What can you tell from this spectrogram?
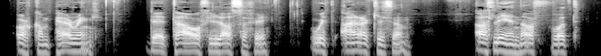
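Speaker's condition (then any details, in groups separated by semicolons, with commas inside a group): ALS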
